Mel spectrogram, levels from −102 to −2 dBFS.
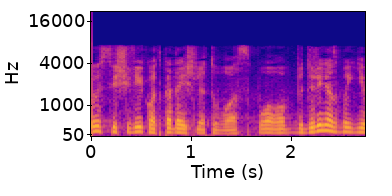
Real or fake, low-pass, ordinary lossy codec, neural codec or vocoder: fake; 7.2 kHz; MP3, 48 kbps; codec, 16 kHz, 16 kbps, FreqCodec, smaller model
